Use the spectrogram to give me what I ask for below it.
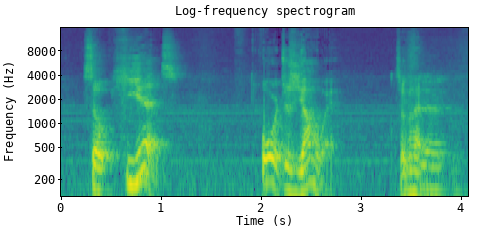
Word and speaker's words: Yahweh: Why do we know it's Yah? Because hallelujah. Right? Eliyahu. All those Yahs showing up on all those names. Okay, so Elijah, Eliyah. Those Yahs tells you the first syllable of God's name is Yah. The last part we're not sure.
